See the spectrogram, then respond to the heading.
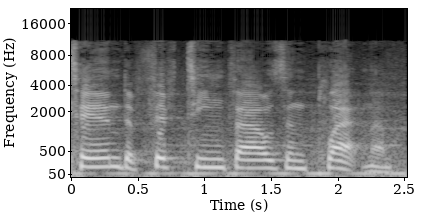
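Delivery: slow, deliberate, spaced-out, spelled-out repetition. Repeating a price for listeners a second time, said again slower. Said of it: "I'm going to say it again slower".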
